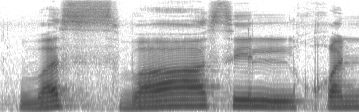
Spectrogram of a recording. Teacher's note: وس وا سین کو سیٹی کے آواز کے ساتھ پڑھا، وا کے ساتھ ہم نے الف ادا کی، سل یہاں پر سین کو پھر سیٹی کے آواز کے ساتھ پڑھا لیکن یہاں پر لام نہیں ہلے۔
